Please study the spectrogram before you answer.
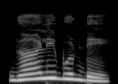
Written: ಗಾಳಿಬುಡ್ಡೆ

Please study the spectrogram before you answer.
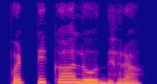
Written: ಪಟ್ಟಿಕಾಲೋಧ್ರ

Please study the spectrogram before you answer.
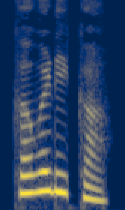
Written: ಕವಡಿಕ

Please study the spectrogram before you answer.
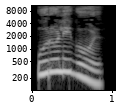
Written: ಉರುಳಿಗೊಳ್

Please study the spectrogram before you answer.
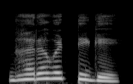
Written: ಘರವಟ್ಟಿಗೆ

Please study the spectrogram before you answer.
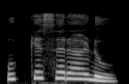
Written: ಉಕ್ಕೆಸರಾಡು

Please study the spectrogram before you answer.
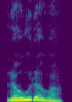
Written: ರೌರವ

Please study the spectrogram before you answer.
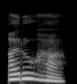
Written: ಅರಿಹ

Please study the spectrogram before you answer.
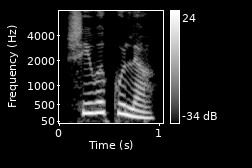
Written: ಶಿವಕುಲ

